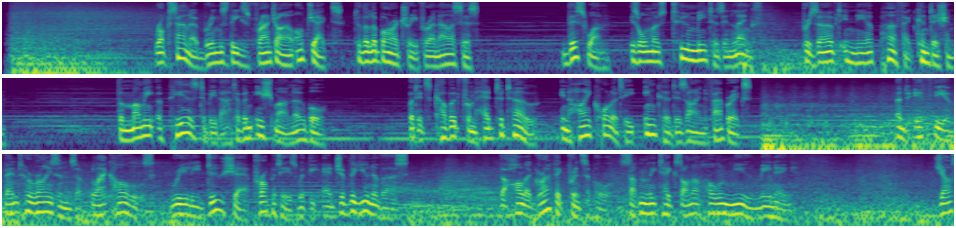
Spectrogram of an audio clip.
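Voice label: British English documentary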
